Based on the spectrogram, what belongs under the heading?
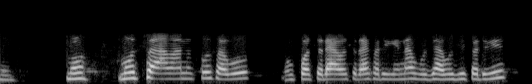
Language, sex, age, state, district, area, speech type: Odia, female, 45-60, Odisha, Sambalpur, rural, conversation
